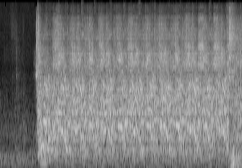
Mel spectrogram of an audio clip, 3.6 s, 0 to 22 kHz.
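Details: 1973 Harley-Davidson Shovelhead FX 74ci, unstarted for a while and choked. The starter whirs steadily and the engine turns over about three seconds without catching: cranks but won't start; owner suspects no gas.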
